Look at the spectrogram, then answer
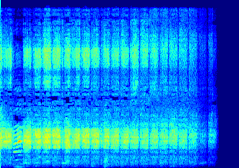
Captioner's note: radio noise from the spirit box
